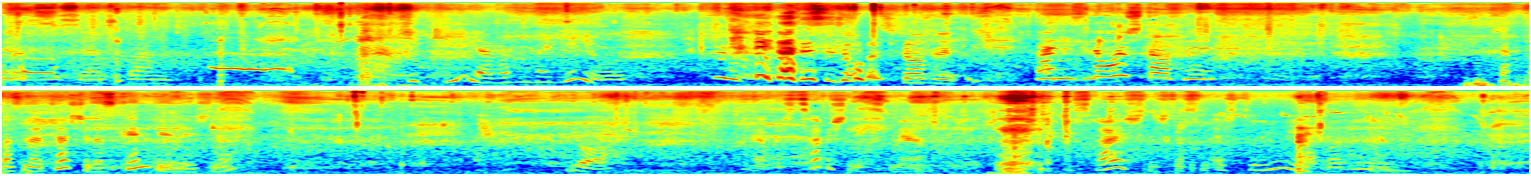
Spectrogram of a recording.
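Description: A woman talks nearby in a lively voice.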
